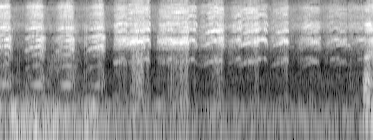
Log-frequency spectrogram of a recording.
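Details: Peregrine falcon chicks at a nest in an abandoned inland chalk quarry, being ringed and returned, giving harsh, raspy, high-pitched calls in quick bursts, about three a second, while the female calls nearby; faint voices underneath.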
